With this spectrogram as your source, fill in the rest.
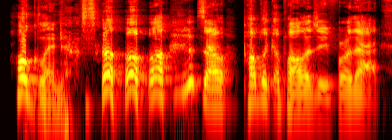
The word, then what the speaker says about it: Hoogland: past I realized his last name was pronounced Hoagland so public apology for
